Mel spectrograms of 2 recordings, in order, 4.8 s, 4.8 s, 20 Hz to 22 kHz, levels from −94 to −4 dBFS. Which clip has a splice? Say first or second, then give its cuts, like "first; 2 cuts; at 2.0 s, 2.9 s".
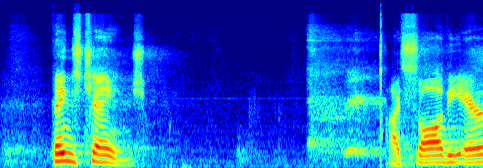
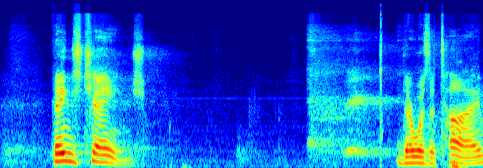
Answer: first; 1 cut; at 3.9 s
